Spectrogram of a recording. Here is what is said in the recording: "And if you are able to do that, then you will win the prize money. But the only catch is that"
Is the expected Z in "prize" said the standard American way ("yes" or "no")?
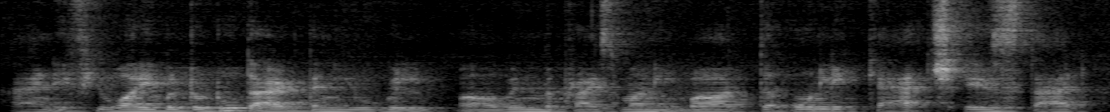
no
